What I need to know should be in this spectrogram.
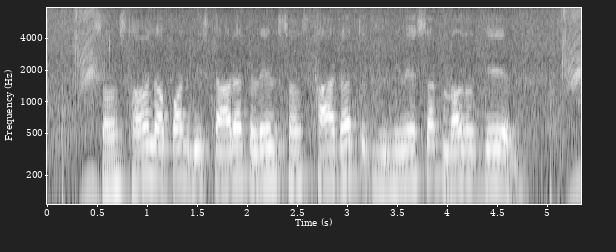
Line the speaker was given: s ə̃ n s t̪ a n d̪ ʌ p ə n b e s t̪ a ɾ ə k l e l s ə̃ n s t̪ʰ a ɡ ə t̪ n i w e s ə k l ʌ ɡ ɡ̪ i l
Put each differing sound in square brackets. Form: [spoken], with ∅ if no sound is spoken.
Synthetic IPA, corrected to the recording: s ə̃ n s [t̪ʰ] a n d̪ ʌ p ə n b [i] s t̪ a ɾ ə k l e l s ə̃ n s t̪ʰ a ɡ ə t̪ n i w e s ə k l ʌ ɡ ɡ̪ [e] l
